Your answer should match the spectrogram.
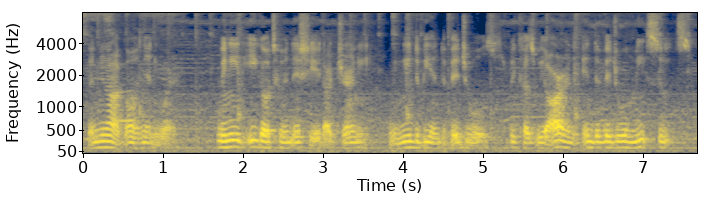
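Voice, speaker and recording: A man's voice: mid-range voice, steady tone, fairly quick, vocal fry, mellow, soft background music. A man co-hosting a casual talk, reflecting earnestly and giving advice. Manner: earnest, advising. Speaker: co-host.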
